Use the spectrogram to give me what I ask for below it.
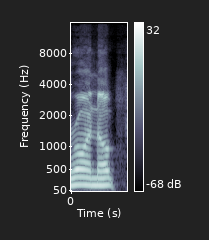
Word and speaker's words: Roanoke: Roanoke? Because you could say that a whole bunch of different ways, Roanoke or whatever. But over there in Roanoke, that's how I say it.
